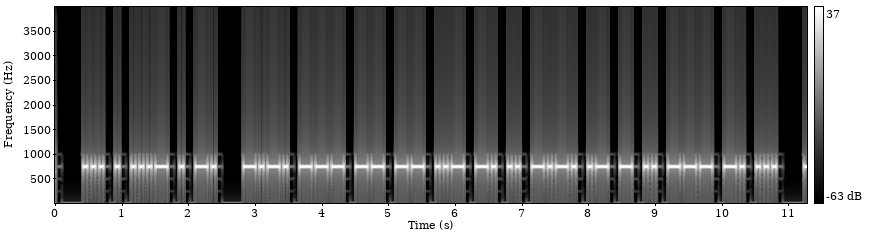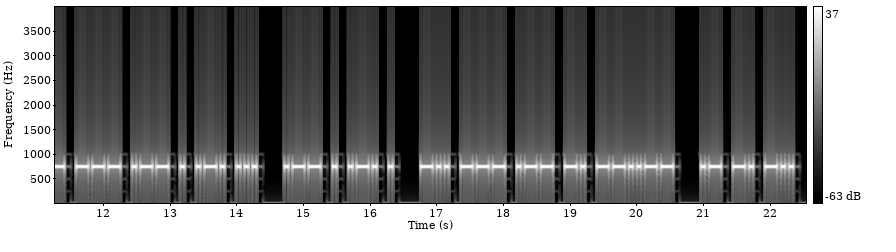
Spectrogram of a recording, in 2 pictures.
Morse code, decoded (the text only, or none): SEVEN COMMUNICATIONS TOWERS WERE DOWN, AND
